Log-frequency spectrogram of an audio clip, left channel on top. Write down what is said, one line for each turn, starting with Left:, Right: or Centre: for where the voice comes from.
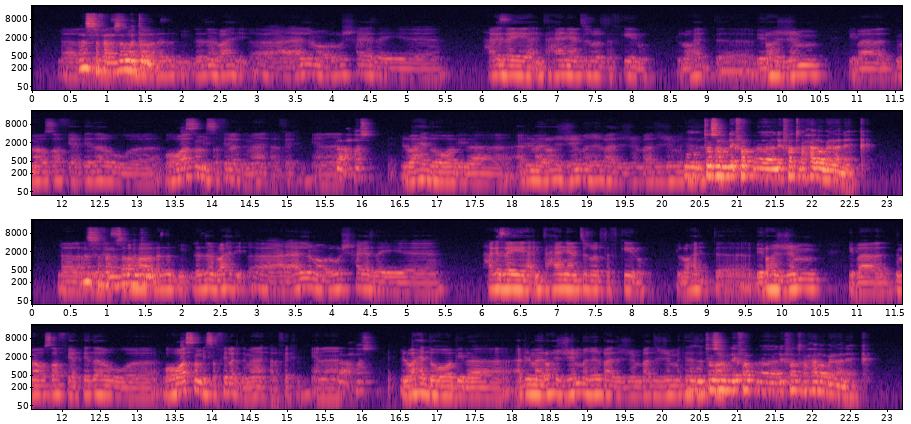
Right: لا لا
Left: بس فانا
Right: الصراحة
Left: زي ما قلت لك
Right: لازم لازم الواحد يبقى على الأقل ما وراهوش حاجة زي حاجة زي امتحان يعني تشغل تفكيره الواحد آه، بيروح الجيم يبقى دماغه صافية كده و... وهو أصلا بيصفي لك دماغك على فكرة يعني
Left: لا حصل
Right: الواحد وهو بيبقى قبل ما يروح الجيم غير بعد الجيم بعد الجيم كده
Left: منتظم
Right: تطلع
Left: لك فتره لك فتره حلوه بين عليك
